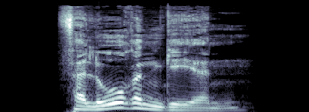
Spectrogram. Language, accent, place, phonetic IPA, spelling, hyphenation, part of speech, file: German, Germany, Berlin, [fɛɐ̯ˈloːʁənˌɡeːən], verlorengehen, ver‧lo‧ren‧ge‧hen, verb, De-verlorengehen.ogg
- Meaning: to go missing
